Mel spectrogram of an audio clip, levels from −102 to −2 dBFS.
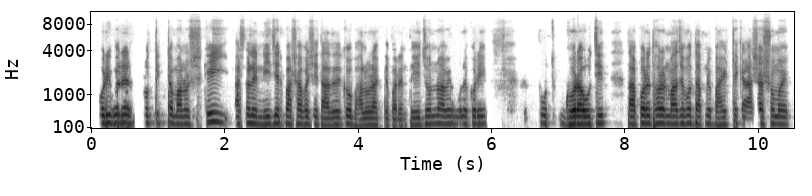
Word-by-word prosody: পরিবারের 185 Hz, 0 st, +4 dB, 0.2 s
প্রত্যেকটা 185 Hz, +1 st, -4 dB
মানুষকেই 170 Hz, +6 st, +1 dB, 0.3 s
আসলে 175 Hz, +1 st, +1 dB
নিজের 170 Hz, +2 st, 0 dB
পাশাপাশি 165 Hz, 0 st, -1 dB
তাদেরকেও 155 Hz, +3 st, 0 dB
ভালো 135 Hz, +2 st, -2 dB
রাখতে 145 Hz, 0 st, -5 dB
পারেন। 130 Hz, 0 st, -3 dB
তো -, -, -11 dB
এইজন্য 165 Hz, +3 st, -3 dB
আমি 170 Hz, 0 st, -1 dB
মনে 165 Hz, 0 st, -3 dB
করি 165 Hz, 0 st, 0 dB, 0.9 s
প্র 185 Hz, -, -6 dB, 0.4 s
ঘোরা 165 Hz, +1 st, +10 dB
উচিত। 175 Hz, +2 st, -2 dB, 0.4 s
তারপরে 175 Hz, +3 st, +4 dB
ধরেন 175 Hz, -1 st, +4 dB
মাঝেমধ্যে 170 Hz, 0 st, +1 dB
আপনি 170 Hz, +2 st, -6 dB
বাহির 155 Hz, +1 st, -4 dB
থেকে 175 Hz, -, -5 dB
আসার 170 Hz, +2 st, -2 dB
সময় 165 Hz, -1 st, 0 dB
165 Hz, 150 wpm, -22 LUFS, 160-180 Hz, 0.9 s, ঘোরা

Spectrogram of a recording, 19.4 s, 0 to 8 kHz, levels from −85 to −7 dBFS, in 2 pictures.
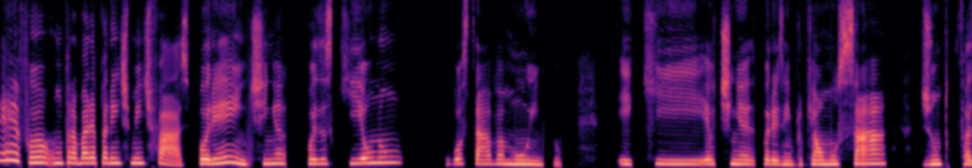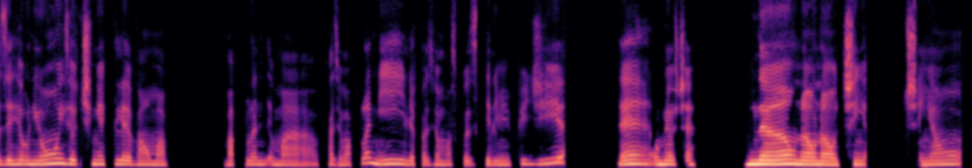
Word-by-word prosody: É, 370 Hz, 0 st, +3 dB
foi 260 Hz, -5 st, -1 dB, 0.2 s
um 245 Hz, -, +1 dB
trabalho 245 Hz, -1 st, +2 dB
aparentemente 245 Hz, -1 st, -1 dB
fácil, 165 Hz, -10 st, -2 dB
porém, 225 Hz, +2 st, +3 dB
tinha 220 Hz, +3 st, -2 dB, 0.2 s
coisas 220 Hz, 0 st, -2 dB
que 230 Hz, 0 st, -6 dB
eu 240 Hz, +2 st, +3 dB
não 270 Hz, +1 st, -1 dB, 0.5 s
gostava 210 Hz, 0 st, -3 dB
muito 195 Hz, -6 st, 0 dB, 0.6 s
e 195 Hz, 0 st, -2 dB, 0.2 s
que 200 Hz, -2 st, -2 dB
eu 200 Hz, 0 st, 0 dB
tinha 205 Hz, -2 st, -1 dB
por 200 Hz, -1 st, 0 dB
exemplo, 180 Hz, -1 st, -3 dB
que -, -, -7 dB
almoçar 200 Hz, +3 st, +1 dB, 0.4 s
junto, 195 Hz, +3 st, 0 dB
fazer 195 Hz, -1 st, -1 dB
reuniões, 195 Hz, +4 st, +2 dB
eu 200 Hz, -, +1 dB
tinha 200 Hz, 0 st, -2 dB
que 195 Hz, -, -7 dB
levar 185 Hz, -2 st, -2 dB
uma 175 Hz, 0 st, -4 dB, 0.6 s
uma 170 Hz, -, -5 dB
plani 175 Hz, -1 st, -7 dB
uma 160 Hz, -3 st, -7 dB
fazer 165 Hz, -1 st, -8 dB
uma 170 Hz, -, -6 dB
planilha, 210 Hz, -5 st, 0 dB
fazer 175 Hz, -1 st, -9 dB
umas 170 Hz, +1 st, -8 dB
coisas 170 Hz, -3 st, -11 dB
que 180 Hz, -, -7 dB
ele 165 Hz, -1 st, -5 dB
me 170 Hz, 0 st, -6 dB
pedia, 205 Hz, +6 st, -5 dB, 0.5 s
né, 205 Hz, +2 st, +3 dB
o 185 Hz, -, +1 dB
meu 185 Hz, +1 st, +3 dB
chef 185 Hz, -1 st, -6 dB, 0.5 s
Não, 195 Hz, +2 st, +10 dB
não, 180 Hz, -1 st, +5 dB
não, 170 Hz, -1 st, +3 dB
tinha 180 Hz, -2 st, -2 dB, 0.4 s
tinha 175 Hz, +1 st, -4 dB
um 200 Hz, +1 st, -2 dB
200 Hz, 165 wpm, -20 LUFS, 180-220 Hz, 0.6 s, Não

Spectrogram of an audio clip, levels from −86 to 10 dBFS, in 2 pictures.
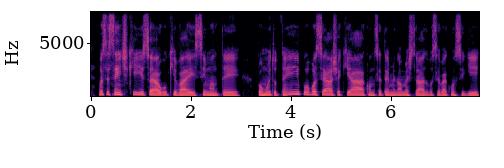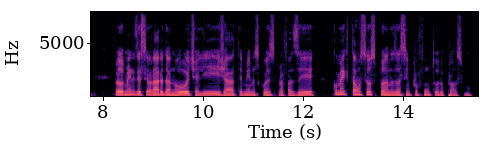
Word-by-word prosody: Você 165 Hz, +2 st, +1 dB
sente 165 Hz, 0 st, +2 dB
que 170 Hz, -, -6 dB
isso 150 Hz, -2 st, +1 dB
é -, -, +5 dB
algo 130 Hz, -1 st, +3 dB
que 125 Hz, +2 st, -3 dB
vai 125 Hz, -1 st, +2 dB
se 135 Hz, -, -2 dB
manter 120 Hz, -4 st, +1 dB, 0.3 s
por 125 Hz, -2 st, +3 dB
muito 125 Hz, 0 st, +2 dB
tempo 180 Hz, -, -2 dB
ou 155 Hz, -, -1 dB
você 155 Hz, -2 st, +1 dB
acha 140 Hz, -1 st, +1 dB
que, 130 Hz, +2 st, -3 dB
ah, 130 Hz, -2 st, +2 dB
quando 120 Hz, -1 st, -2 dB
você 125 Hz, +1 st, -3 dB
terminar 120 Hz, 0 st, 0 dB
o -, -, -1 dB
mestrado, 120 Hz, 0 st, 0 dB
você 120 Hz, +1 st, -4 dB
vai 120 Hz, 0 st, 0 dB
conseguir, 120 Hz, -1 st, -2 dB, 0.4 s
pelo 145 Hz, -1 st, +5 dB
menos 145 Hz, +2 st, 0 dB
esse 145 Hz, -1 st, +1 dB
horário 130 Hz, -1 st, +3 dB
da 125 Hz, -2 st, +3 dB
noite 130 Hz, +2 st, +3 dB
ali, 130 Hz, +3 st, 0 dB
já 120 Hz, 0 st, +1 dB
ter 120 Hz, +1 st, -6 dB
menos 120 Hz, -1 st, -1 dB
coisas 115 Hz, -2 st, -2 dB
para 115 Hz, -1 st, -5 dB
fazer? 115 Hz, +5 st, -1 dB, 0.3 s
Como 175 Hz, +1 st, -1 dB
é 180 Hz, -, +2 dB
que 165 Hz, -, -15 dB
estão 150 Hz, -1 st, 0 dB
os 135 Hz, -4 st, -1 dB
seus 150 Hz, +1 st, +1 dB
planos 130 Hz, -2 st, +1 dB
assim 125 Hz, +1 st, 0 dB
para 120 Hz, +1 st, -7 dB
o -, -, -4 dB
futuro 120 Hz, -3 st, -3 dB
próximo? 100 Hz, -1 st, -5 dB
125 Hz, 195 wpm, -25 LUFS, 120-135 Hz, 0.4 s, é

